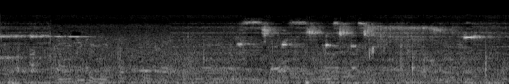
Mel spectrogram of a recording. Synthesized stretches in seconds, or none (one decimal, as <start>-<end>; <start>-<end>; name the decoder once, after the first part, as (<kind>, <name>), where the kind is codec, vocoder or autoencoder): 0.0-0.5 (codec, SNAC); 1.7-5.1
